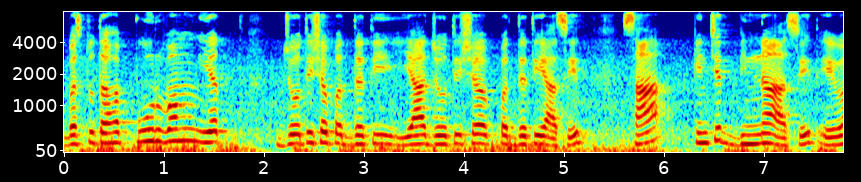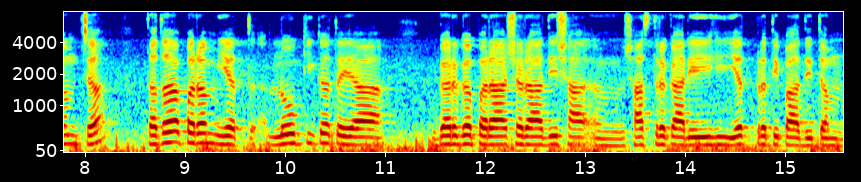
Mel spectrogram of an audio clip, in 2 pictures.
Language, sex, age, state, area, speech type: Sanskrit, male, 18-30, Tripura, rural, spontaneous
